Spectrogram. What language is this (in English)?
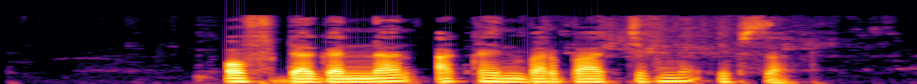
Oromo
